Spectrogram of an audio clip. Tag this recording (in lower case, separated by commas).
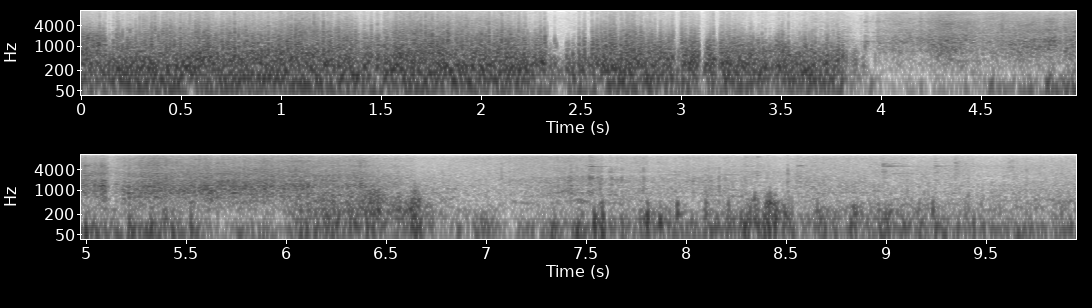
skiing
